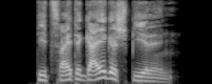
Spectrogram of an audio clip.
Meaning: to take a back seat, to play second fiddle
- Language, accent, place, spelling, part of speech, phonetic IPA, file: German, Germany, Berlin, die zweite Geige spielen, phrase, [diː ˈt͡svaɪ̯tə ˈɡaɪ̯ɡə ˈʃpiːlən], De-die zweite Geige spielen.ogg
